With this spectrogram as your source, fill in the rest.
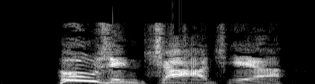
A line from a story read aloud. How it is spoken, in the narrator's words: roared Greyback, covering his moment of inadequacy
